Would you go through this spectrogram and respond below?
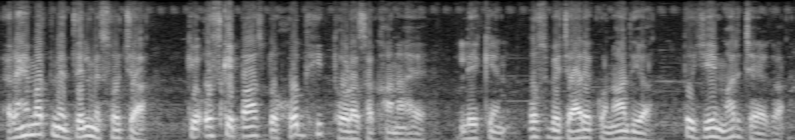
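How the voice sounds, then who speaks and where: Low-voiced male storyteller. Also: unhurried, a little mellow, soft background music. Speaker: narrator. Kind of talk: scripted moral story narration.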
